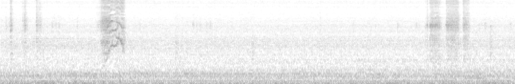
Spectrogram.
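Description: Steady low engine and tyre hum of a car rolling slowly, heard from inside the cabin, with a couple of brief high squeaks, one about a second in and another after four seconds.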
